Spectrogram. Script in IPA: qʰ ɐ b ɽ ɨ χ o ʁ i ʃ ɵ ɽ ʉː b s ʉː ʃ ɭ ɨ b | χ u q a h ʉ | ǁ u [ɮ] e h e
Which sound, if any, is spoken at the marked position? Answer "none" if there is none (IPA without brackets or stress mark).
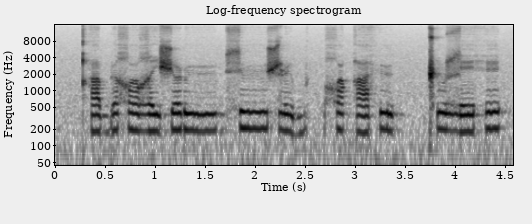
ɮ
